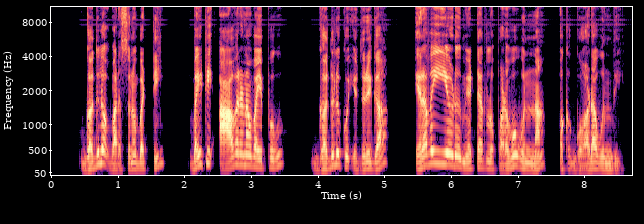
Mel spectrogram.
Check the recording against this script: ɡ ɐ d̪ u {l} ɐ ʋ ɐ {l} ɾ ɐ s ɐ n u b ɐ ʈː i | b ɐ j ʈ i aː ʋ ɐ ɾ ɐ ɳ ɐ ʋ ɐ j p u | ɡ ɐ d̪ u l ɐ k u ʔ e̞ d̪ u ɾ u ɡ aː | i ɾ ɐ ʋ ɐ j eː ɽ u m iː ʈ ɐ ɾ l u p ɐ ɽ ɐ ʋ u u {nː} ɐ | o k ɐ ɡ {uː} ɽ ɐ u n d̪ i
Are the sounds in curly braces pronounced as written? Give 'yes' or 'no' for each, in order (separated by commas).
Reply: yes, no, yes, no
